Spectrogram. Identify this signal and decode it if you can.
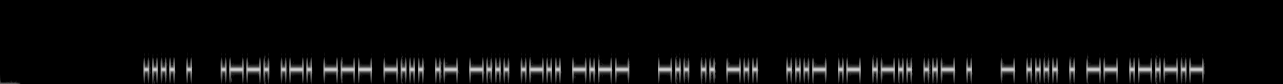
Morse code, heard as a keyed tone, about 27 wpm, 700 Hz. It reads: HE PROBABLY DID VALUE THEM.
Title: Sentences from Top 1000 Words - Review Part 4 - 28wpm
